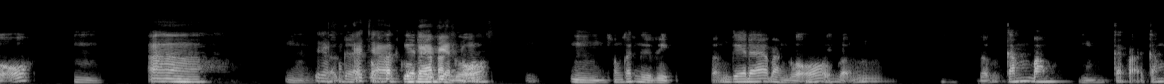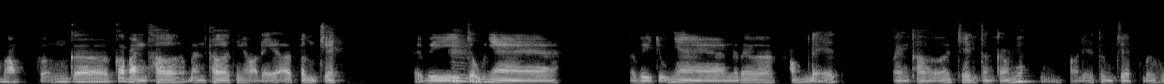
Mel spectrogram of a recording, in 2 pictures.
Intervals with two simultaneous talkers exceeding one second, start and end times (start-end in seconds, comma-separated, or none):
3.1-4.8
